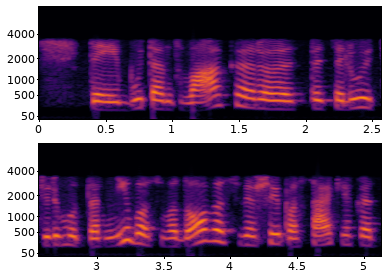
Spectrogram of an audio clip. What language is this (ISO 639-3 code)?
lit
